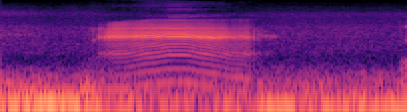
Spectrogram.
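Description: A single drawn-out vocal sound from a man's voice, under a second long, its pitch rising and then falling, over a low background rumble.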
